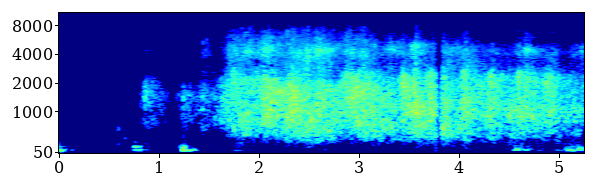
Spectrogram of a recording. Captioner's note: attendees applauding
